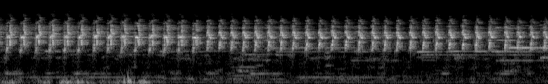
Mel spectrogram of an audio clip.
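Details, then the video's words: Female lovebird of the cold type chattering in a fast, even stream of sharp, high buzzy notes repeated nearly four times a second, with brief low thumps at the start. "Lovebird betina"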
